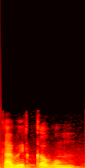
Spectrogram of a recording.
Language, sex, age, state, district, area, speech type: Tamil, female, 30-45, Tamil Nadu, Coimbatore, rural, read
